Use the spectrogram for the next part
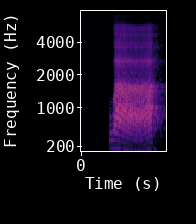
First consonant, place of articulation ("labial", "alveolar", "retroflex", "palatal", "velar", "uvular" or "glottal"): glottal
